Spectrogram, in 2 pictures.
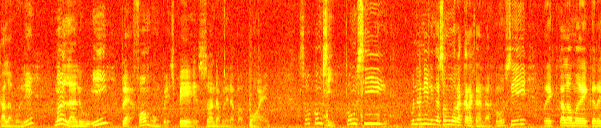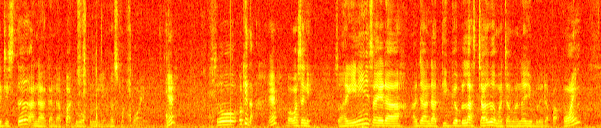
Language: Malay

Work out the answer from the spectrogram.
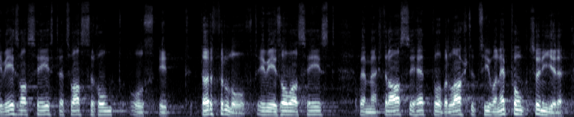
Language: Swiss German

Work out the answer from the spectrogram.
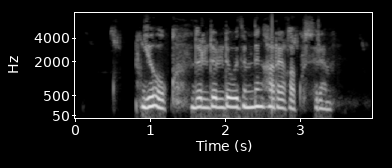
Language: Bashkir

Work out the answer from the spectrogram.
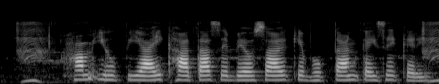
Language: Bhojpuri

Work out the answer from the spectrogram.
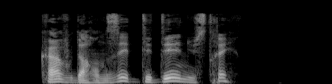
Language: Breton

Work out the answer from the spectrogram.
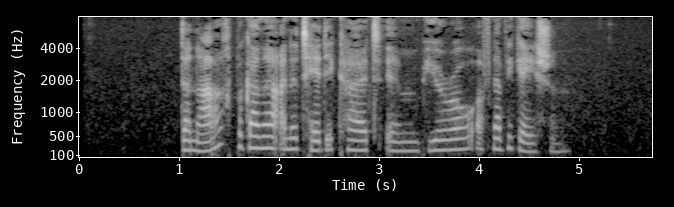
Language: German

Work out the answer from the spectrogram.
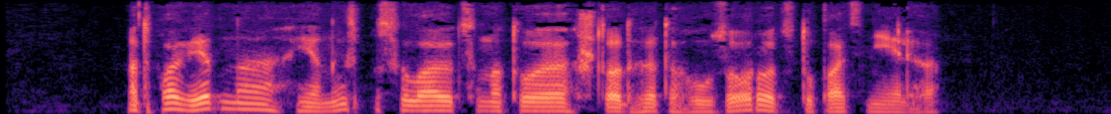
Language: Belarusian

